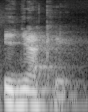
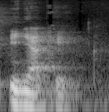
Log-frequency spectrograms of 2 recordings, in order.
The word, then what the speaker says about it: Iñaki: So it's pronounced in the very same way, like gnocchi. It's Iñaki.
